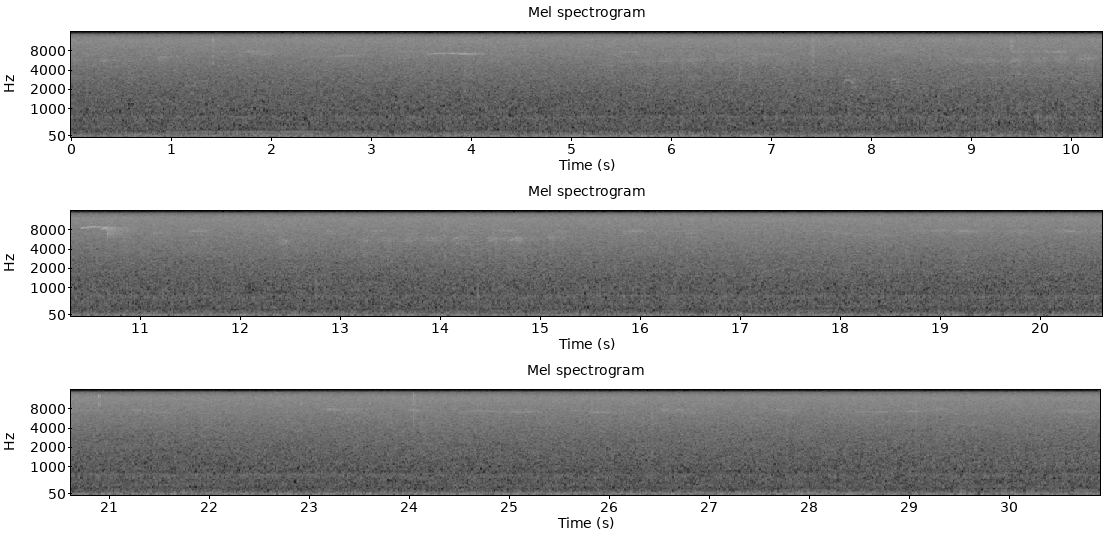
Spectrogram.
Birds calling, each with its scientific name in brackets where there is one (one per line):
Tufted Titmouse (Baeolophus bicolor)
Black-capped Chickadee (Poecile atricapillus)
